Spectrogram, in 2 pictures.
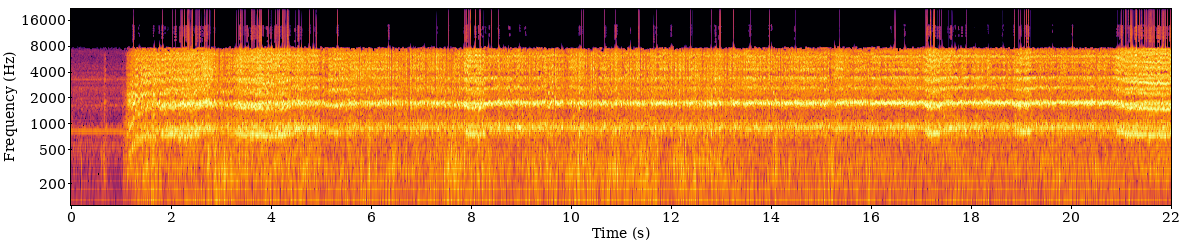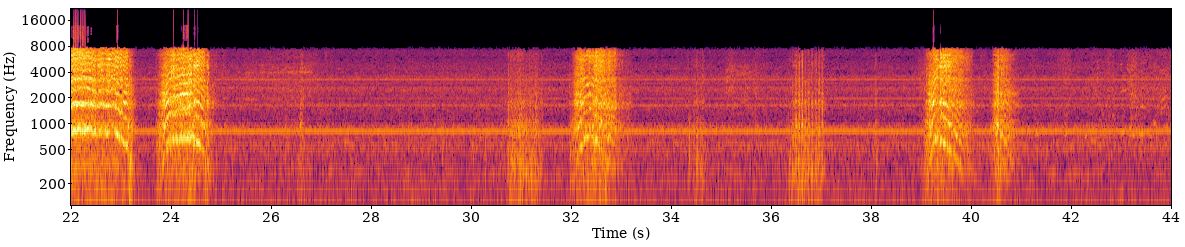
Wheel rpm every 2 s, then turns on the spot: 50, 210, 220, 230, 230, 240, 230, 230, 230, 230, 230, 140, 40, 0, 0, 10, 40, 0, 10, 20, 10, 0.
24-26 36-38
